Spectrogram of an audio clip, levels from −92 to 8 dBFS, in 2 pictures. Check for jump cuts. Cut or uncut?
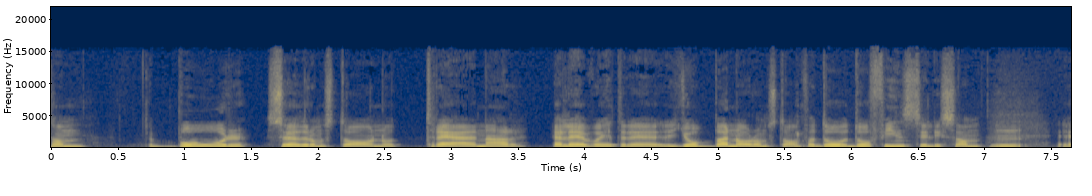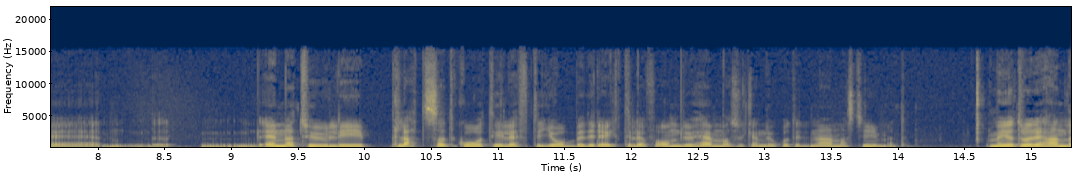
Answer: uncut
